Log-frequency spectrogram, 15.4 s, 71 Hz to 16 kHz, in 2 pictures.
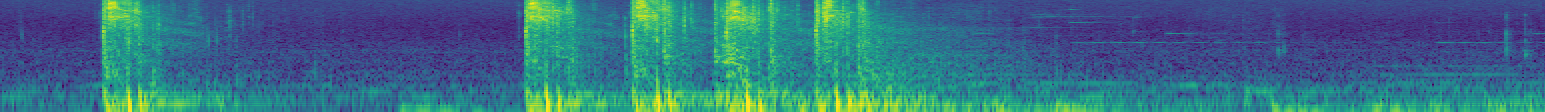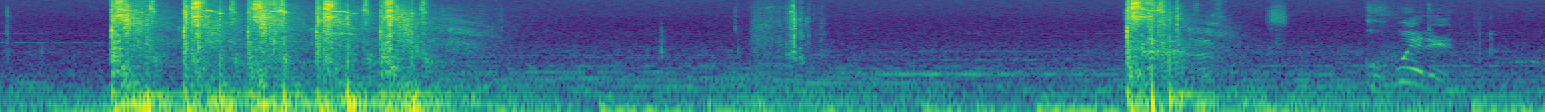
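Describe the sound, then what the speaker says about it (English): Gunfire from a two-shot gun in the Starfield video game, heard as loud sharp bursts of paired shots in several clusters, spread through the stretch with voices and game sounds underneath. "it fires 2 shots. Cool gun."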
